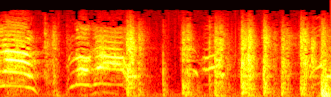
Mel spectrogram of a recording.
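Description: A man is knocked off a ladder and falls with a clattering crash: a series of loud thuds and bangs, preceded by raised, strained voices crying out.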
